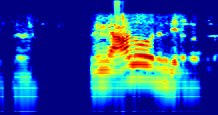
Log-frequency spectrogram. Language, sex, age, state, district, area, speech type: Tamil, male, 18-30, Tamil Nadu, Tiruchirappalli, rural, conversation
